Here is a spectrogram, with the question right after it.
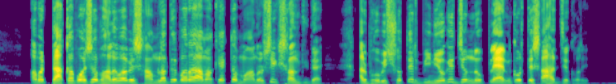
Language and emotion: Bengali, happy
